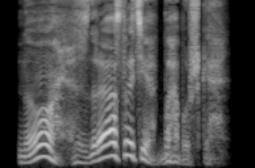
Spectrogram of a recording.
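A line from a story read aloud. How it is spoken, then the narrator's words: Chuckling again. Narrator (Russian): еще раз хохотнул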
